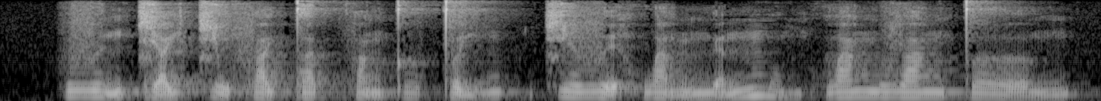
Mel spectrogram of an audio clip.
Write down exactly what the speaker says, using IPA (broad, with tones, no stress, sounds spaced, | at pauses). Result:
v ḛ˧˨ ŋ t͡ɕ a̰˧˥ j t͡ɕ ə̰˧˨ w f a̰˧˨ j t̪ a˨˩ t̚ f a̰˧˨ ŋ t̪ ə̤˨˩ w t̪ ə̰˧˨ j ŋ ɔ˦˥ k̚ t͡ɕ e˧ v ḛ˧˨ h w a̰˧˨ n ŋ ɛ̰˧˥ n m ɔ̤˨˩ m h w a˧ ŋ v a˧ ŋ t̪ əː˧˩˨ ŋ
